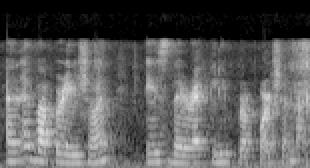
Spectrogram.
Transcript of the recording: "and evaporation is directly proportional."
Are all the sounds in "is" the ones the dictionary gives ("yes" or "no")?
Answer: no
